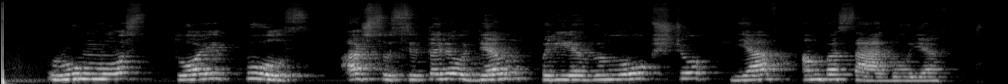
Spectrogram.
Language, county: Lithuanian, Tauragė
